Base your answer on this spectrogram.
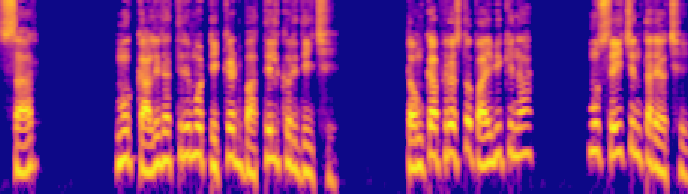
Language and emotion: Odia, fearful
